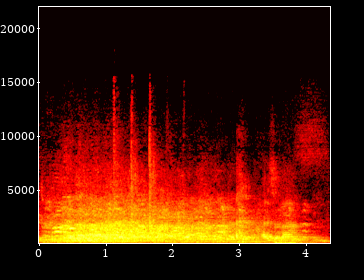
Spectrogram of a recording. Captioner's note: laughs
